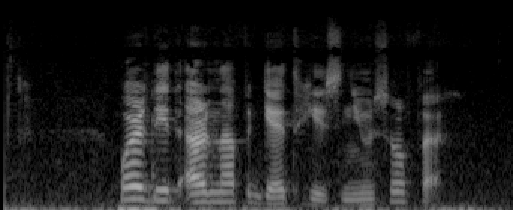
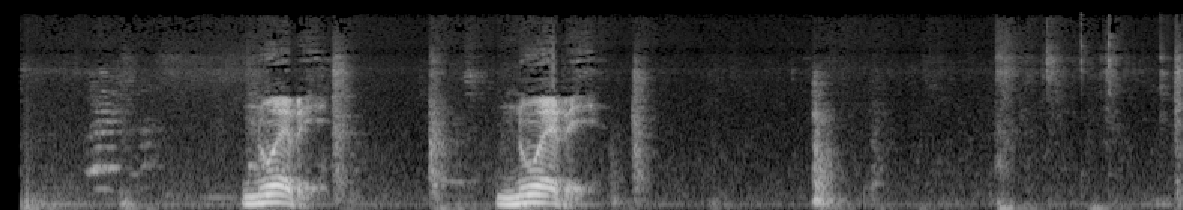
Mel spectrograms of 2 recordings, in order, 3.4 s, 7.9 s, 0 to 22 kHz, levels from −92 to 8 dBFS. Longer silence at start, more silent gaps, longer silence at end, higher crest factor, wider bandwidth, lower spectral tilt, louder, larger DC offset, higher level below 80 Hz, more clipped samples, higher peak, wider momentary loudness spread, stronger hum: second, 0 s vs 0.15 s; neither; first, 0.2 s vs 0 s; about the same, 22 dB vs 20 dB; about the same, 15 kHz vs 16 kHz; second, -3 dB/octave vs -6 dB/octave; second, -35 LUFS vs -16 LUFS; neither; second, -58 dBFS vs -48 dBFS; neither; second, -14 dBFS vs 0 dBFS; second, 14 LU vs 27 LU; neither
